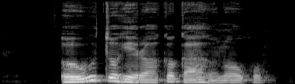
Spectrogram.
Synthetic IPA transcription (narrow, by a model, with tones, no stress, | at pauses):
o˨wu˦to˦ɣɪ˨ɾɔ˨kʊ˦ka˨a˦ɦʊ˨nʊ˦kʷʊ˦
